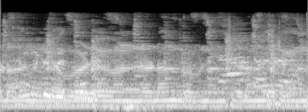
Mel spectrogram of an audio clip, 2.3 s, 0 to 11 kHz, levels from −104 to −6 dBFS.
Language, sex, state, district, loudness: Telugu, male, Andhra Pradesh, Sri Satya Sai, -15 LUFS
